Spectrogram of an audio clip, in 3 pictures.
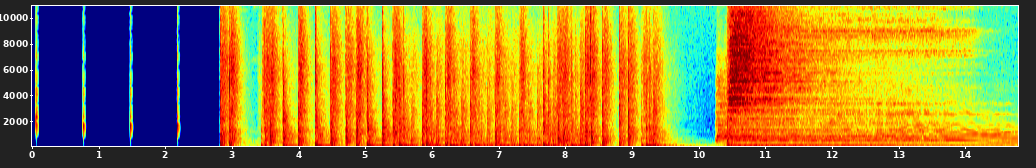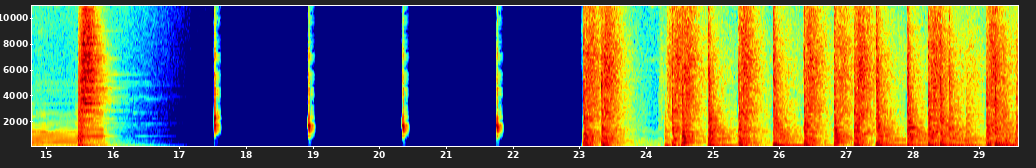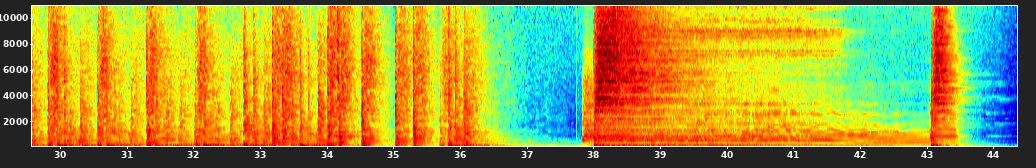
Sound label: rock and roll end solo, drums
